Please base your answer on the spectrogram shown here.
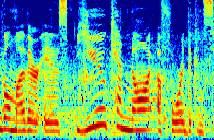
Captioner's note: speaking French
